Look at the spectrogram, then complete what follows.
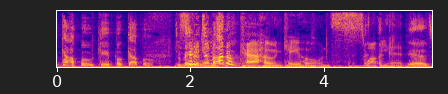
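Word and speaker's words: cajón: I'd be like, it's called a cajon. They'll be like, how do you spell that? C-A-J-O-N. They'll be like, Cajun.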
